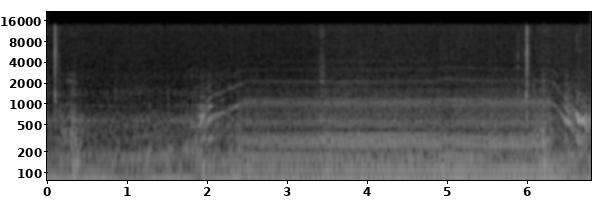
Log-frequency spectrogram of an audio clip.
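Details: 2018 Ford Fusion, 6F35 transmission, 23,000 miles: steady droning hum with high whine once Reverse or Drive is selected, gone in Park and Neutral; owner suspects stripped torque converter stator rather than usual bad converter.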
